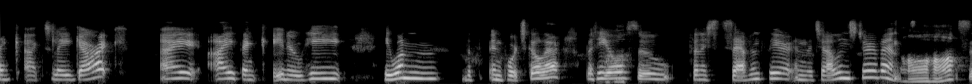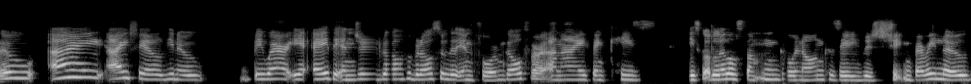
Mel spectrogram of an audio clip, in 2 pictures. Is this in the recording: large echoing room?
no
